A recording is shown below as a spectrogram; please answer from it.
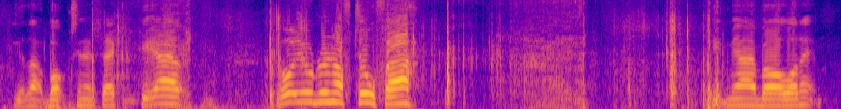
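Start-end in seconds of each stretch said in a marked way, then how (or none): none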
